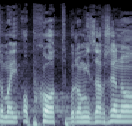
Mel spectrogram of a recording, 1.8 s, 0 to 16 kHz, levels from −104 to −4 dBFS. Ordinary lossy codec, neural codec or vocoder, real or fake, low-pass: MP3, 64 kbps; none; real; 14.4 kHz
